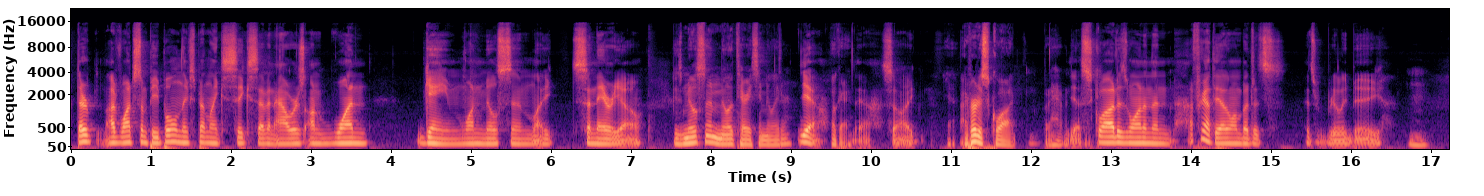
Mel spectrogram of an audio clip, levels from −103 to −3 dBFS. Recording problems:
none

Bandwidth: 15 kHz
